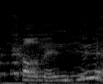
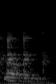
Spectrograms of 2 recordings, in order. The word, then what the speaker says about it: cumin: I do believe it is pronounced common. Oh man. Oh, God. You're a 12-year-old boy. It might be coming. Oh, that's common. It's cumin. Is it? It's cumin.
